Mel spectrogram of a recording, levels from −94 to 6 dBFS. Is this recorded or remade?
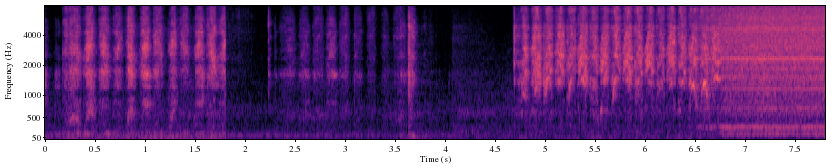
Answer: remade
